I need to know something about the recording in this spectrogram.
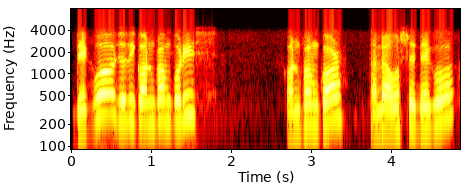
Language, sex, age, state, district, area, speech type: Bengali, male, 30-45, West Bengal, Kolkata, urban, conversation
